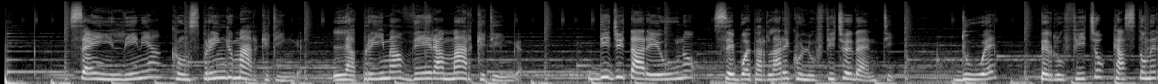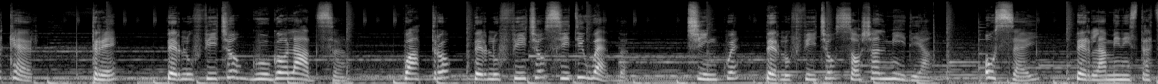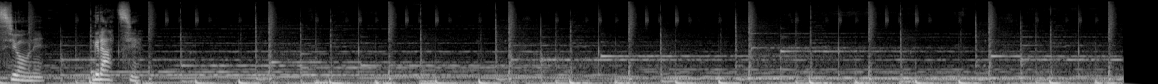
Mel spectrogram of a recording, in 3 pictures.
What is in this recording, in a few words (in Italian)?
Segreteria telefonica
